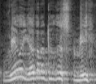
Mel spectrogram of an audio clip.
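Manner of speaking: high, loud mock disbelief; snide. Mocking the publisher he thinks is his friend's wife. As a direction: sneer it out in fake amazement. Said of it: "I'm really being kinda snide".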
